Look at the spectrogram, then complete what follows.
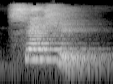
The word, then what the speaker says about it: sachet: SACHET, सैशे।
